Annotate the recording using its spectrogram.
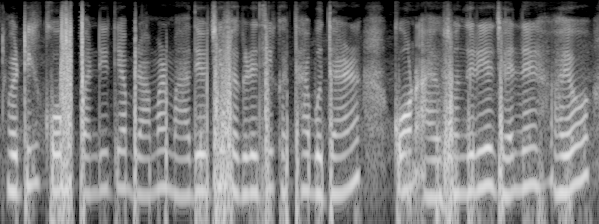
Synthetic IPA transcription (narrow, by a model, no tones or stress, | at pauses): ʋəʈikoːbpəɳɖit̪jãbɾaːməɳmad̪eʋd͡ʑiːsəɡɽed͡ʑikət̪ʰaɓʊd̪ʱajəɳ̃koːɳa̰ːjosʊ̃nd̪ɾid͡ʑɛ̃ɗẽɦɐjo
